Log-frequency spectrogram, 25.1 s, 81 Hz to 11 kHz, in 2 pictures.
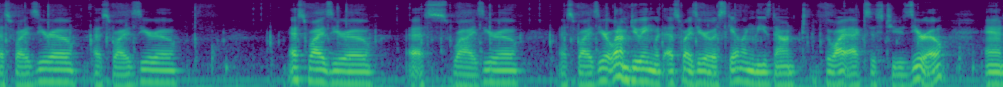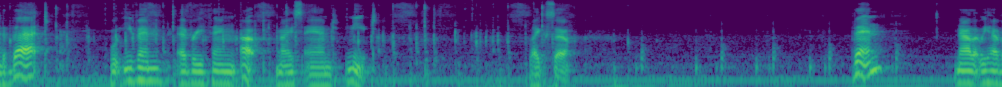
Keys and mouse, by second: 0.2 s, 1.5 s, 3.8 s, 4.5 click, 5.4-7.2 drag, 5.6 s, 7.2 s, 8.7 s, 10.2 s, 12.6 s, 14.3 s, 15.7 s, 17.4 s, 18.9 s, 20.4 a.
